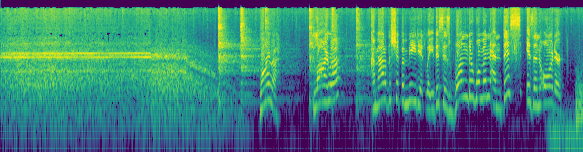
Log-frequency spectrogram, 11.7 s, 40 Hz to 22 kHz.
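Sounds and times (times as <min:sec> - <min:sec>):
robot plane engine roaring with a high whine: 0:00.0 - 0:06.0
brief sharp burst of noise: 0:00.0 - 0:07.4
speech: 0:05.2 - 0:11.6.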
